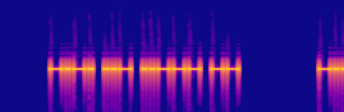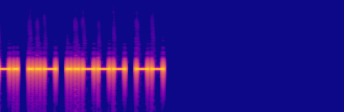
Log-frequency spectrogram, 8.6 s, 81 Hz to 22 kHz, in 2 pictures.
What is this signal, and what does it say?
Morse code, heard as a keyed tone, about 25 wpm, 700 Hz. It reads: CU2M CU2M
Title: DXCC-100 Call Signs - 4 Characters - Repeated 2x - 25wpm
